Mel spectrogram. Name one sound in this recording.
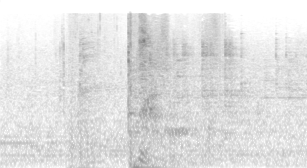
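A heavy body lands with a loud thud on a metal ledge.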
